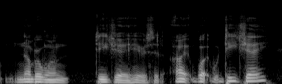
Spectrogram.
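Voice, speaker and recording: A man's voice: medium pitch, animated, moderate pace, warm tone, no echo. An older man telling anecdotes casually as a podcast co-host, acting out bits of dialogue as he reminisces.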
